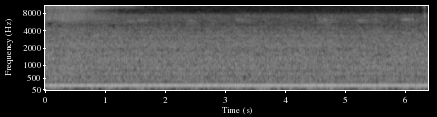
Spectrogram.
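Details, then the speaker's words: Euronda E8 autoclave during heating phase, temperature and pressure rising: steady low pump hum over constant even hiss as steam is injected into the chamber; normal heating cycle. "Voilà, vous entendez donc l'injection de vapeur à l'intérieur de la chambre."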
